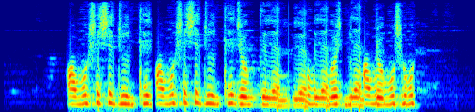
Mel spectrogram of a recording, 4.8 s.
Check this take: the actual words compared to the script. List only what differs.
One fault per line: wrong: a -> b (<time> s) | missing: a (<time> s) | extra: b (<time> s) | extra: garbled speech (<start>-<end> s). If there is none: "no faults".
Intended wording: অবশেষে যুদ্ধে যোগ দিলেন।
extra: অবশেষে যুদ্ধে (1.6 s)
extra: garbled speech (2.9-4.2 s)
